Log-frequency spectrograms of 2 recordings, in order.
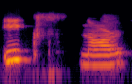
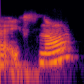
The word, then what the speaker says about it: XNOR: e x nor or n x or and pronounce it as exclusive nor is a digital logic gate whose function is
